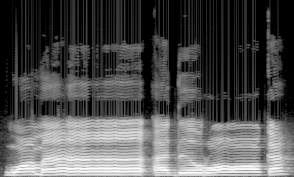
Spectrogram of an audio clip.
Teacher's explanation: میم الف اور پر مد ہے اس لیے اس کو زیادہ کھینچیں گے، مد والے حروف کو لمبا کر کے پڑھتے ہیں۔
